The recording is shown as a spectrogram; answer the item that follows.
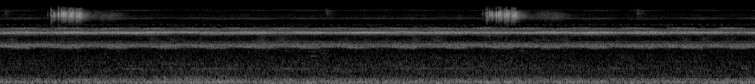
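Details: Crickets of a New England summer trill continuously in a bright, ringing chorus, with two loud, very high rasping bursts about four seconds apart standing out over the steady hum.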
